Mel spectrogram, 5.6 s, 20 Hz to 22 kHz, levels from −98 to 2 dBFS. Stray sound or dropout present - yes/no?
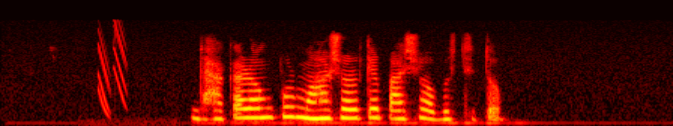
yes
